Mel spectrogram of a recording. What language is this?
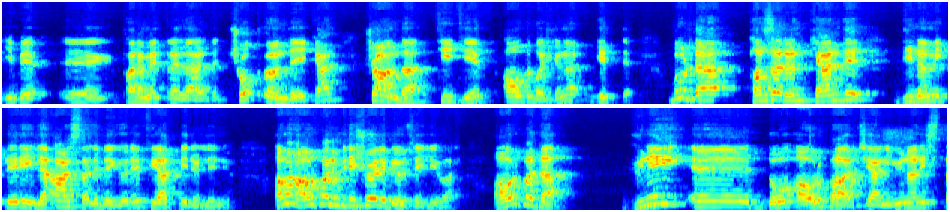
Turkish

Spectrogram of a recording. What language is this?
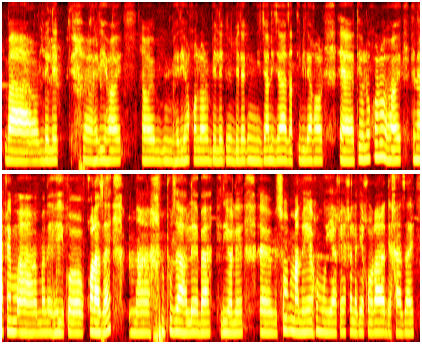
Assamese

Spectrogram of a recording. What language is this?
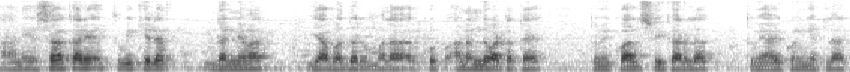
Marathi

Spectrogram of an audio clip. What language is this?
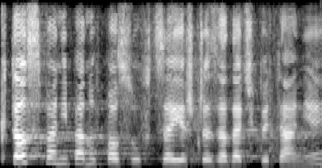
Polish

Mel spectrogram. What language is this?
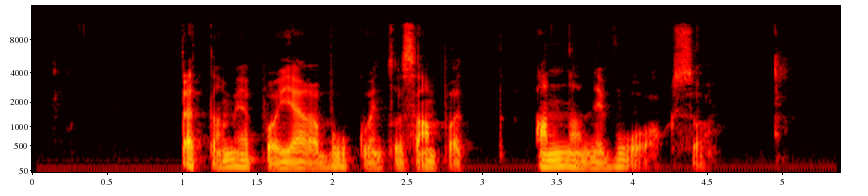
Norwegian Nynorsk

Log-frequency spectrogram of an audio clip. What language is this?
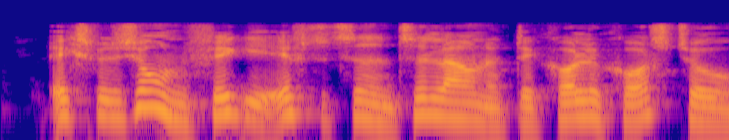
Danish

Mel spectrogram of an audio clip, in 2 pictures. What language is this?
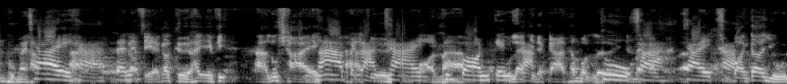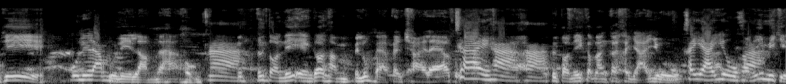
Thai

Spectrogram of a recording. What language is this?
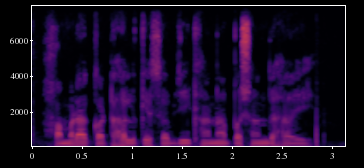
Magahi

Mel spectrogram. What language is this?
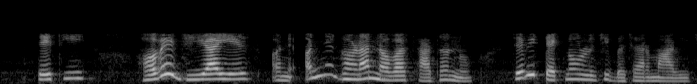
Gujarati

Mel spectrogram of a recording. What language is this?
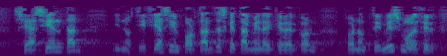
Spanish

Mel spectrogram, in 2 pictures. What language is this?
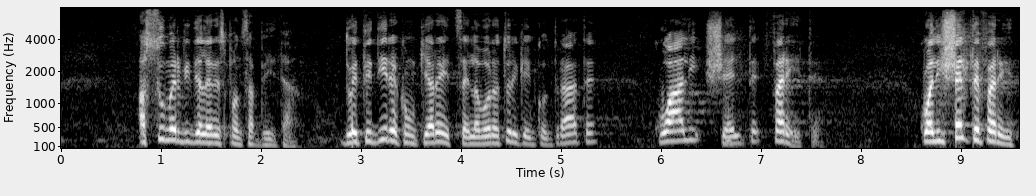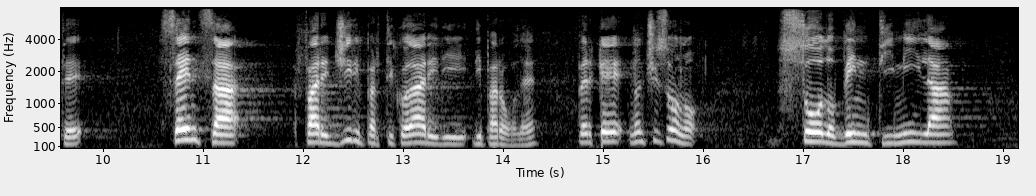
Italian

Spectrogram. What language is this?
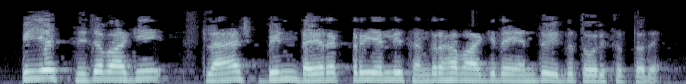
Kannada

